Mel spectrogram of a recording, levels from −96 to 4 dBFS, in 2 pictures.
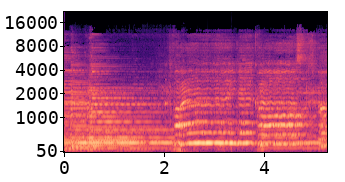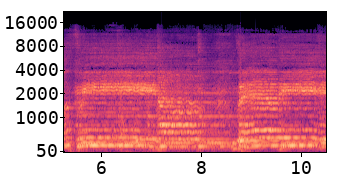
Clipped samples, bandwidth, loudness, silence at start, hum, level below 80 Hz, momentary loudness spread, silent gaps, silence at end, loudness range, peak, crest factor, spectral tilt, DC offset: under 0.1%; 12.5 kHz; -12 LUFS; 0 s; none; -46 dBFS; 7 LU; none; 0 s; 2 LU; 0 dBFS; 12 dB; -5 dB/octave; under 0.1%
